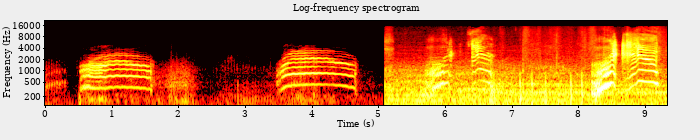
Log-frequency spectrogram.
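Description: A domestic cat gives two long, steady meows, then more wavering meows against a noisier background.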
